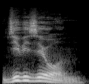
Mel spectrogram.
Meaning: 1. battalion (in artillery or cavalry) 2. squadron
- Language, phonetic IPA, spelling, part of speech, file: Russian, [dʲɪvʲɪzʲɪˈon], дивизион, noun, Ru-дивизион.ogg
